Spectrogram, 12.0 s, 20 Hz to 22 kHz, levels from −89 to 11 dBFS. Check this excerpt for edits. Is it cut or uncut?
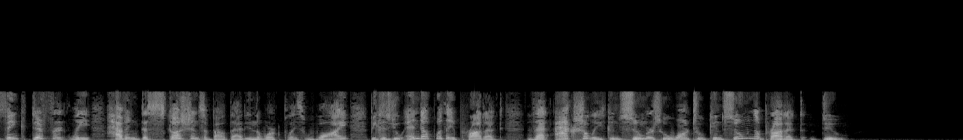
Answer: cut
